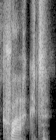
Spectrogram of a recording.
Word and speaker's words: CRKD: Yeah, so it's obviously it's pronounced Cracked.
